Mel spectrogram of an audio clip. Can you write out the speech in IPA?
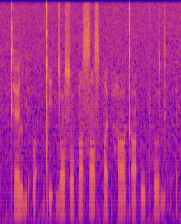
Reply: kʰɛlbḛʔlˠḛʔǃʼiʔ dosˤupɛ sˤisˤpɛp hɑkʼɑʔupʰo dɛ̰

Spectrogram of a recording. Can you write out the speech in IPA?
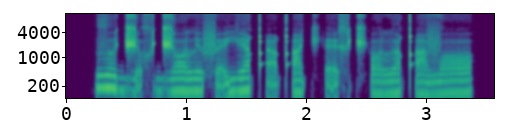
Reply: ðʊd͡ʒɔ̰x d͡ʒɔlɪfɛ̰ jeqʼɛ̰qʼa t͡ʃʼɛ̰xt͡ʃʼɔ lʊqʼa vɔ

